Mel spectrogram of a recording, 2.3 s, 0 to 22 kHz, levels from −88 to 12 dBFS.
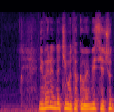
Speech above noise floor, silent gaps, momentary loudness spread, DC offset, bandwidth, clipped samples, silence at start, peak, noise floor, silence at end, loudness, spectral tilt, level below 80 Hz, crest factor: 26 dB; none; 10 LU; under 0.1%; 13.5 kHz; under 0.1%; 0.4 s; -6 dBFS; -41 dBFS; 0 s; -16 LUFS; -6 dB/octave; -48 dBFS; 12 dB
